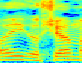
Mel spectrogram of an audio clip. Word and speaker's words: Eaglesham: We're up at the, forgive my pronunciation, next year. It's spelled Eaglesham Beer Festival. – Oh, Eaglesham, mate.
